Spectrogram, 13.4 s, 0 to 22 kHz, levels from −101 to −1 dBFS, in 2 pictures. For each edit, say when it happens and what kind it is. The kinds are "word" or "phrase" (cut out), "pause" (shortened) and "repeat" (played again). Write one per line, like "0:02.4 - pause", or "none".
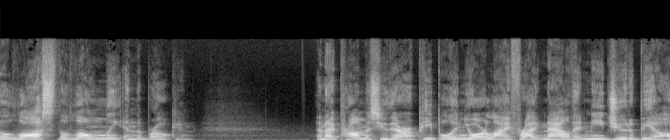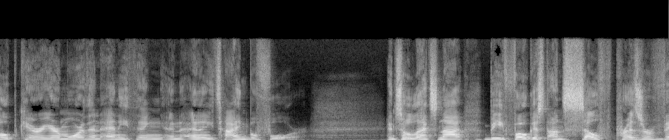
none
